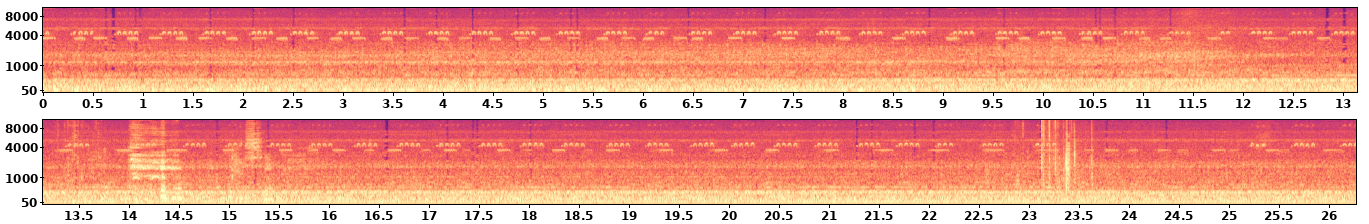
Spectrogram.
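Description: Insects chirping steadily, a high, evenly repeating pulse that goes on without a break, over a low steady rumble. A couple of short clicks come midway and near the end.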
